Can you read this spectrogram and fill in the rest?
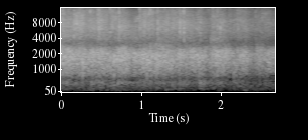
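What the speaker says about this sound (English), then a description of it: "Applause." An audience claps steadily at an evening talk on Dutch graphic design culture, a dense, even wash of applause that fades slightly toward the end.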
